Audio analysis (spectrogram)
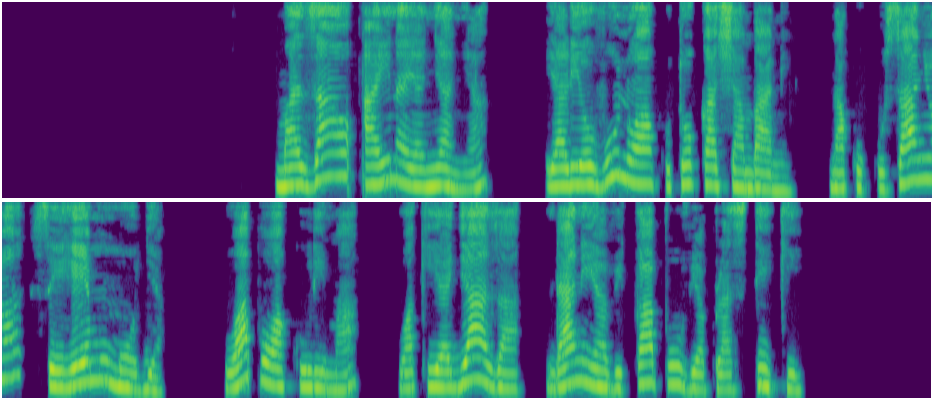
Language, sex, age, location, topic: Swahili, female, 18-24, Dar es Salaam, agriculture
